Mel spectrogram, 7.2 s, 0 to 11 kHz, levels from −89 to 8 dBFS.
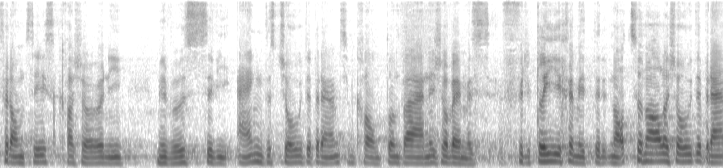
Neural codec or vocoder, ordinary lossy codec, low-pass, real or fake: vocoder, 22.05 kHz, 80 mel bands, Vocos; none; none; fake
